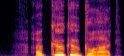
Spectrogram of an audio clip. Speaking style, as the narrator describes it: Doris cried

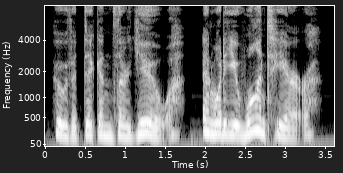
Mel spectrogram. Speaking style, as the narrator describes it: he demanded in his great resounding voice, with a fierce scowl

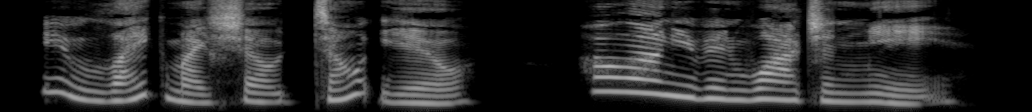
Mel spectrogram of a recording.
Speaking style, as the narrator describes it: He gives a deep chuckle

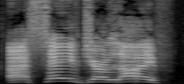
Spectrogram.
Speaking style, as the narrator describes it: he yelled angrily

